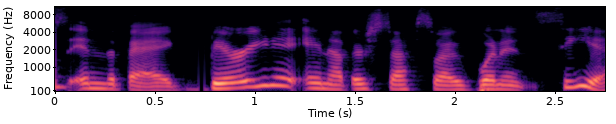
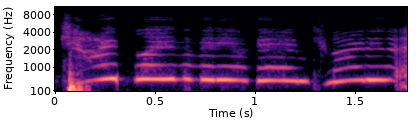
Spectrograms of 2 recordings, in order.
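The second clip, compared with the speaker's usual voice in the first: put-on much higher, whining child's plea; whiny kid; faster than usual. Imitating her youngest begging for the video game, high and whiny. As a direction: beg like a pestering little kid, almost crying. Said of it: "my youngest, Casey, starts".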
